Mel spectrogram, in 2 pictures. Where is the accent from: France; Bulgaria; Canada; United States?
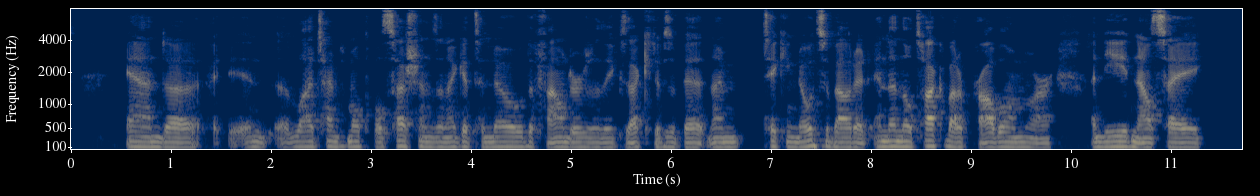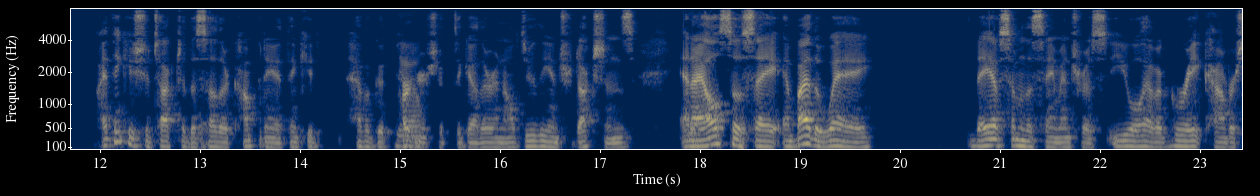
United States; Chicago, Illinois; now in Nashville, United States; Originally, I'm from Chicago, and then we relocated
